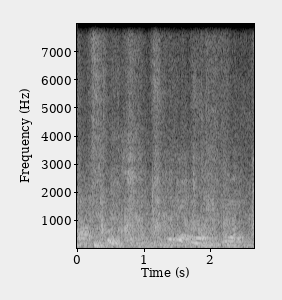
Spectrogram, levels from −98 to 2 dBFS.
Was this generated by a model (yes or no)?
yes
